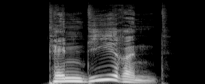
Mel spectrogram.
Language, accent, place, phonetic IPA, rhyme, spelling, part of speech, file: German, Germany, Berlin, [tɛnˈdiːʁənt], -iːʁənt, tendierend, verb, De-tendierend.ogg
- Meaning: present participle of tendieren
